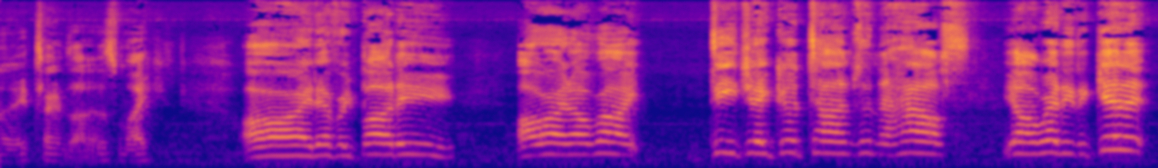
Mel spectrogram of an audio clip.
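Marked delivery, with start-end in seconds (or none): 1.8-8.6 imitating a club DJ, much higher and louder; hype DJ. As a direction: pump up the crowd like a DJ on the mic. DJ hyping crowd on mic.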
